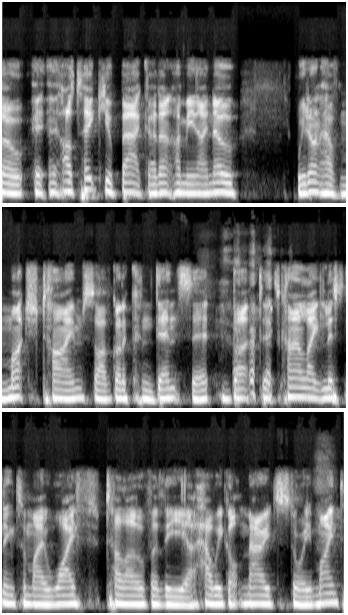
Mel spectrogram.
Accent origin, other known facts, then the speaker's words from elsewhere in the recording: London, United Kingdom; now in California, United States; She was from California. I'm from London.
